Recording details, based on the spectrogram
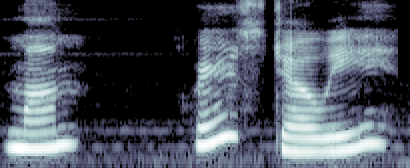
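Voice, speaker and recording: Small child, high voice, very slow, frightened, pleading, horror story. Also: female voice, animated, mellow, dry recording, exaggerated voice. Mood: anxious, puzzled. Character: frightened five-year-old child, pleading, worried. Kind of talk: horror story character acting.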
